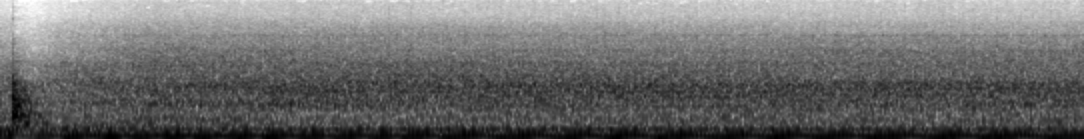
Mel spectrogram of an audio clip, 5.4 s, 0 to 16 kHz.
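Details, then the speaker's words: Nissan 370Z Nismo, 29,320 miles, cold start after sitting a while, heard with the hood open: steady, even idle with a smooth low hum and no squeaks, ticks or knocks; running good, normal cold idle. "As you can hear, no squeaks or nothing. Running good."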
